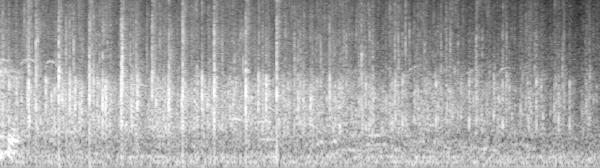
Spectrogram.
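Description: Audience applause, a dense patter of claps, loudest at first and gradually dying away.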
